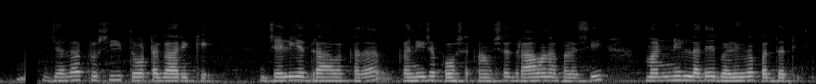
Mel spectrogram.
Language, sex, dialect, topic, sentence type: Kannada, male, Central, agriculture, statement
